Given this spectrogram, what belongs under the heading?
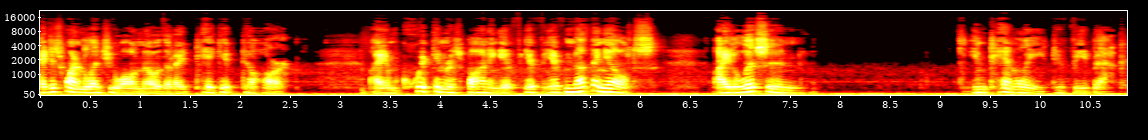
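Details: Male speaker with left-sided vocal cord paralysis following surgery, which limits his voice control; unilateral vocal fold paralysis.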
